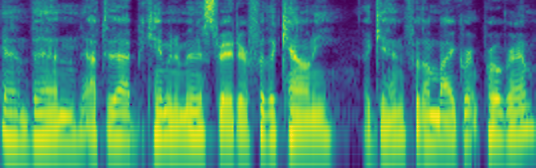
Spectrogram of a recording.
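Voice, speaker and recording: At a moderate pace, the speaker talks with an American accent in a very clean recording with a silent background. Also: man. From California, Carpinteria. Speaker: retired teacher. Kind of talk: casual chat.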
